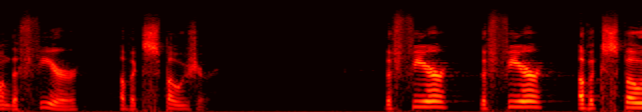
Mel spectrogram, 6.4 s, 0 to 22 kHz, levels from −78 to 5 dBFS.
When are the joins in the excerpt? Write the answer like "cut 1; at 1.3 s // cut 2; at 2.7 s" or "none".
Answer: cut 1; at 4.8 s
